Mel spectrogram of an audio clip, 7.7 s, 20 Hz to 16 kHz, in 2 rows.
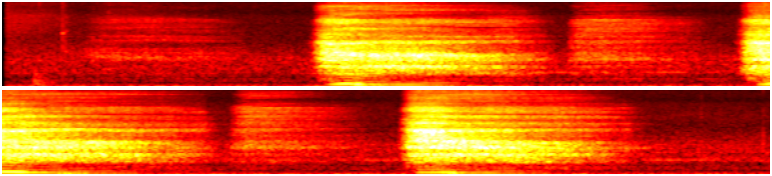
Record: exhalation_length: 7.7 s
exhalation_amplitude: 2836
exhalation_signal_mean_std_ratio: 0.54
survey_phase: beta (2021-08-13 to 2022-03-07)
age: 18-44
gender: Male
wearing_mask: 'No'
symptom_cough_any: true
symptom_new_continuous_cough: true
symptom_sore_throat: true
symptom_headache: true
symptom_onset: 3 days
smoker_status: Never smoked
respiratory_condition_asthma: false
respiratory_condition_other: false
recruitment_source: Test and Trace
submission_delay: 2 days
covid_test_result: Positive
covid_test_method: RT-qPCR
covid_ct_value: 29.4
covid_ct_gene: N gene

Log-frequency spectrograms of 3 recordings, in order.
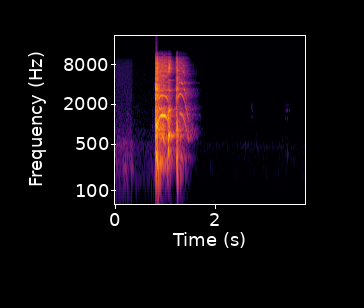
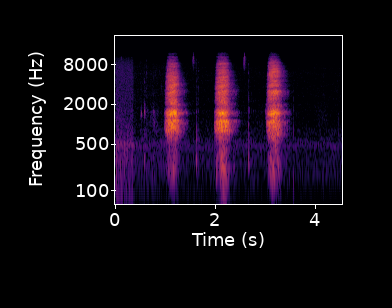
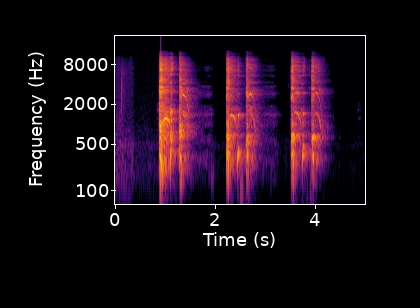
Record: cough_length: 3.8 s
cough_amplitude: 29197
cough_signal_mean_std_ratio: 0.26
exhalation_length: 4.6 s
exhalation_amplitude: 8385
exhalation_signal_mean_std_ratio: 0.33
three_cough_length: 5.0 s
three_cough_amplitude: 29079
three_cough_signal_mean_std_ratio: 0.36
survey_phase: beta (2021-08-13 to 2022-03-07)
age: 45-64
gender: Female
wearing_mask: 'No'
symptom_none: true
symptom_onset: 7 days
smoker_status: Never smoked
respiratory_condition_asthma: false
respiratory_condition_other: false
recruitment_source: REACT
submission_delay: 7 days
covid_test_result: Negative
covid_test_method: RT-qPCR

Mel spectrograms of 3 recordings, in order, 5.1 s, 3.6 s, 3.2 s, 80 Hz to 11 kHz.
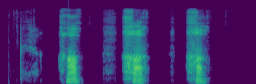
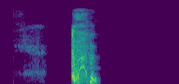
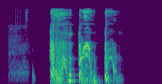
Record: exhalation_length: 5.1 s
exhalation_amplitude: 29444
exhalation_signal_mean_std_ratio: 0.3
cough_length: 3.6 s
cough_amplitude: 28979
cough_signal_mean_std_ratio: 0.26
three_cough_length: 3.2 s
three_cough_amplitude: 31985
three_cough_signal_mean_std_ratio: 0.41
survey_phase: beta (2021-08-13 to 2022-03-07)
age: 45-64
gender: Male
wearing_mask: 'No'
symptom_cough_any: true
symptom_runny_or_blocked_nose: true
symptom_fatigue: true
symptom_other: true
symptom_onset: 2 days
smoker_status: Never smoked
respiratory_condition_asthma: false
respiratory_condition_other: false
recruitment_source: Test and Trace
submission_delay: 1 day
covid_test_result: Positive
covid_test_method: RT-qPCR
covid_ct_value: 15.7
covid_ct_gene: N gene
covid_ct_mean: 16.9
covid_viral_load: 2800000 copies/ml
covid_viral_load_category: High viral load (>1M copies/ml)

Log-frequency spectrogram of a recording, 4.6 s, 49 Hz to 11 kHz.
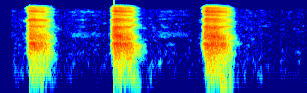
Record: exhalation_length: 4.6 s
exhalation_amplitude: 12967
exhalation_signal_mean_std_ratio: 0.36
survey_phase: beta (2021-08-13 to 2022-03-07)
age: 45-64
gender: Male
wearing_mask: 'No'
symptom_runny_or_blocked_nose: true
symptom_sore_throat: true
smoker_status: Ex-smoker
respiratory_condition_asthma: false
respiratory_condition_other: false
recruitment_source: REACT
submission_delay: 1 day
covid_test_result: Negative
covid_test_method: RT-qPCR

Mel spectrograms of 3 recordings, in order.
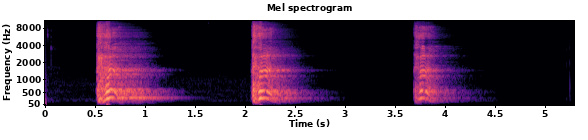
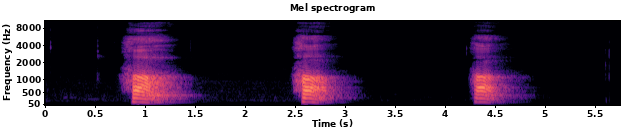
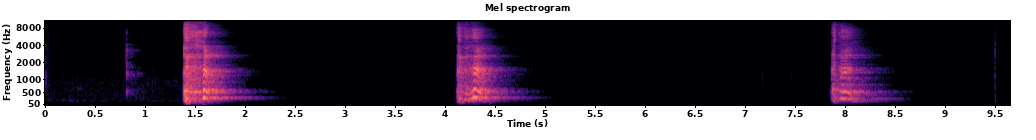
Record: three_cough_length: 5.3 s
three_cough_amplitude: 32768
three_cough_signal_mean_std_ratio: 0.33
exhalation_length: 5.8 s
exhalation_amplitude: 30978
exhalation_signal_mean_std_ratio: 0.28
cough_length: 9.7 s
cough_amplitude: 32730
cough_signal_mean_std_ratio: 0.22
survey_phase: alpha (2021-03-01 to 2021-08-12)
age: 65+
gender: Male
wearing_mask: 'No'
symptom_cough_any: true
symptom_fatigue: true
symptom_onset: 12 days
smoker_status: Ex-smoker
respiratory_condition_asthma: false
respiratory_condition_other: false
recruitment_source: REACT
submission_delay: 2 days
covid_test_result: Negative
covid_test_method: RT-qPCR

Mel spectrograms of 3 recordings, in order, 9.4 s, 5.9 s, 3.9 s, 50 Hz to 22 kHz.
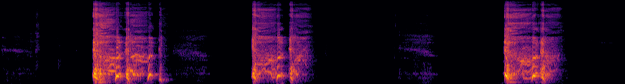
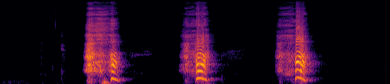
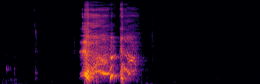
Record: three_cough_length: 9.4 s
three_cough_amplitude: 32768
three_cough_signal_mean_std_ratio: 0.34
exhalation_length: 5.9 s
exhalation_amplitude: 32768
exhalation_signal_mean_std_ratio: 0.33
cough_length: 3.9 s
cough_amplitude: 32768
cough_signal_mean_std_ratio: 0.31
survey_phase: beta (2021-08-13 to 2022-03-07)
age: 45-64
gender: Female
wearing_mask: 'No'
symptom_cough_any: true
symptom_runny_or_blocked_nose: true
symptom_shortness_of_breath: true
symptom_sore_throat: true
symptom_fatigue: true
symptom_headache: true
symptom_onset: 5 days
smoker_status: Never smoked
respiratory_condition_asthma: false
respiratory_condition_other: false
recruitment_source: Test and Trace
submission_delay: 2 days
covid_test_result: Positive
covid_test_method: RT-qPCR
covid_ct_value: 19.4
covid_ct_gene: ORF1ab gene
covid_ct_mean: 19.7
covid_viral_load: 340000 copies/ml
covid_viral_load_category: Low viral load (10K-1M copies/ml)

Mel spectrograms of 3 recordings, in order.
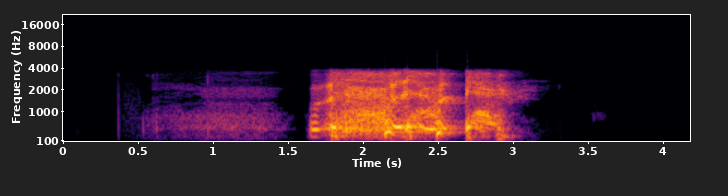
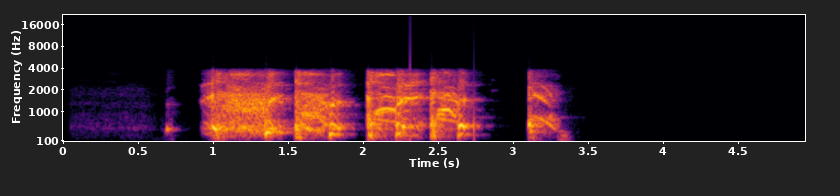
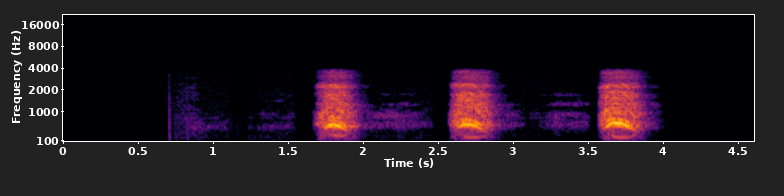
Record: cough_length: 4.2 s
cough_amplitude: 27360
cough_signal_mean_std_ratio: 0.45
three_cough_length: 4.9 s
three_cough_amplitude: 27736
three_cough_signal_mean_std_ratio: 0.5
exhalation_length: 4.6 s
exhalation_amplitude: 19071
exhalation_signal_mean_std_ratio: 0.3
survey_phase: beta (2021-08-13 to 2022-03-07)
age: 18-44
gender: Male
wearing_mask: 'No'
symptom_cough_any: true
symptom_runny_or_blocked_nose: true
symptom_sore_throat: true
symptom_onset: 4 days
smoker_status: Never smoked
respiratory_condition_asthma: false
respiratory_condition_other: false
recruitment_source: Test and Trace
submission_delay: 3 days
covid_test_result: Positive
covid_test_method: RT-qPCR
covid_ct_value: 17.1
covid_ct_gene: N gene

